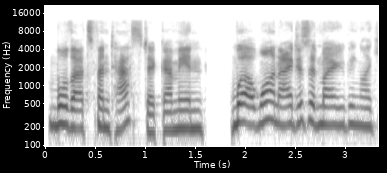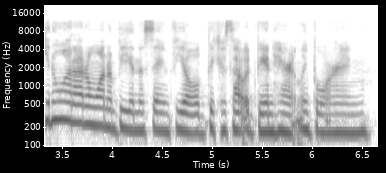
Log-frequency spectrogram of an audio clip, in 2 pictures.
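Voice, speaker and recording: A woman's voice: mid-range voice, quick pace, no room sound, studio quality. A woman hosting an interview podcast, chatting casually and encouraging her guest with enthusiastic remarks. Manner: enthusiastic, encouraging, uses fillers. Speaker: podcast host.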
